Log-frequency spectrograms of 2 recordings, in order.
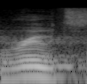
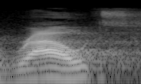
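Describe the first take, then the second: First: The vowel sounds like the one in boot. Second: The vowel sounds like the one in out. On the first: The speaker calls it wrong. "sorry, we're close to Texas" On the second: The speaker calls it right. "I'm going to pronounce it properly"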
